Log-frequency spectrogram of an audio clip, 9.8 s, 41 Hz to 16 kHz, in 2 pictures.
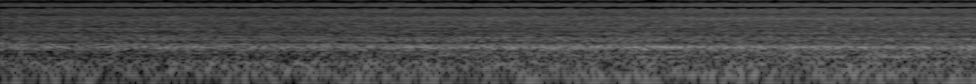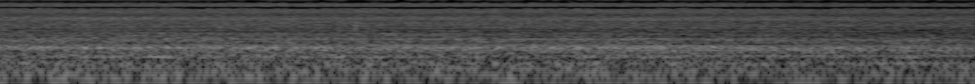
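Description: Mercedes-Benz GLS 450's twin-turbo V6 idling steadily, with an even hiss over it.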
